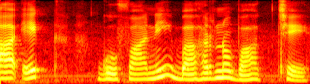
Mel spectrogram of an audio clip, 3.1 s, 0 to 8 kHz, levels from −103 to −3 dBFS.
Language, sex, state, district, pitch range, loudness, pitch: Gujarati, female, Gujarat, Valsad, 185-235 Hz, -20 LUFS, 200 Hz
